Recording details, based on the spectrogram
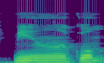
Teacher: اخفا کریں گے، نون ساکن کے بعد کاف ہے، کاف کو باریک کرنا ہے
